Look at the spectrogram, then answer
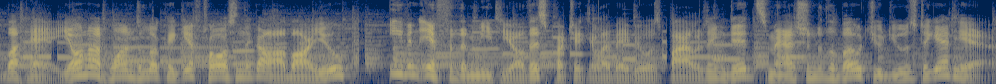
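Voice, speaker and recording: A man's voice: medium pitch, big pitch swings, fast talker, hardly any pauses, music in the background. A man narrating a scripted second-person story in a theatrical, wry manner. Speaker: narrator of an audio drama.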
